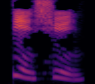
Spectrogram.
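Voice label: "电讯" Mandarin Chinese; hsk; chinese-flashcards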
